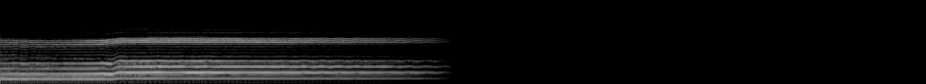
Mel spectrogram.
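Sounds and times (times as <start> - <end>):
tenor voice singing: 0.0 - 4.5.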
